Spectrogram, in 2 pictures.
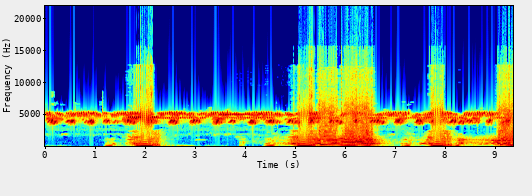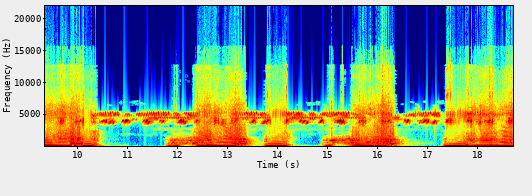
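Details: Two male lions of the Mapogo Coalition at Nkorho, 12/11/07, roar in deep, moaning grunts that repeat in a rhythmic series over a steady, high-pitched insect chorus.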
